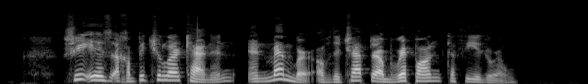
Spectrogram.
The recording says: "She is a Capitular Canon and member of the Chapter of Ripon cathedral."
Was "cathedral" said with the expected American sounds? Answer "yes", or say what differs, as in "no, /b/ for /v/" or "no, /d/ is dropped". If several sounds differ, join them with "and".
yes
